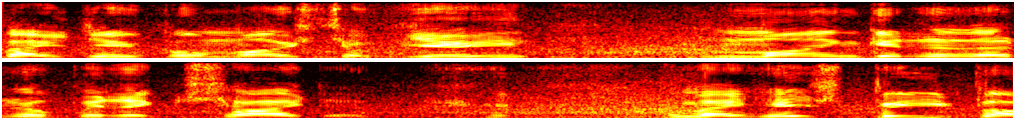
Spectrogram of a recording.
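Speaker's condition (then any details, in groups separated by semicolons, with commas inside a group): Cerebral palsy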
